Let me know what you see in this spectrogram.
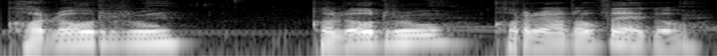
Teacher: I'm also not rolling the R correctly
